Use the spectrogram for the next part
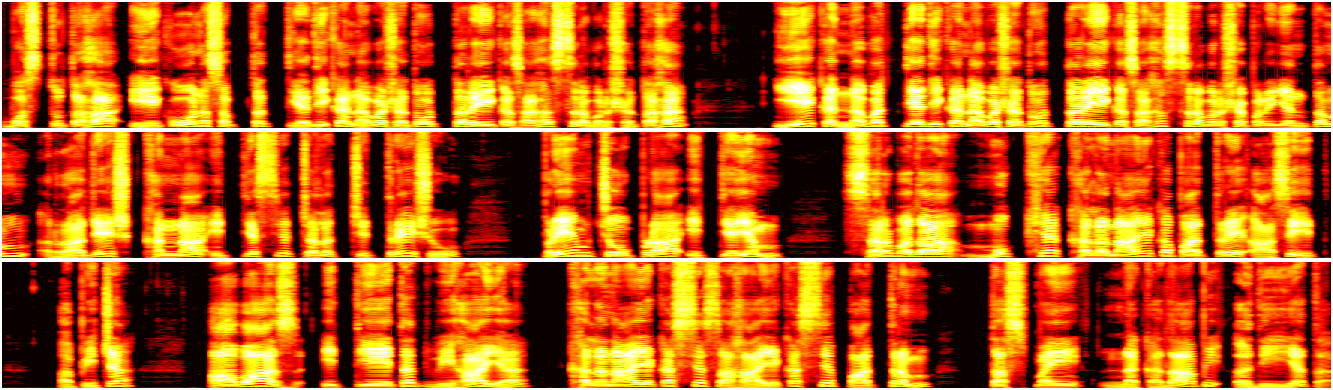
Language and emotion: Sanskrit, neutral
